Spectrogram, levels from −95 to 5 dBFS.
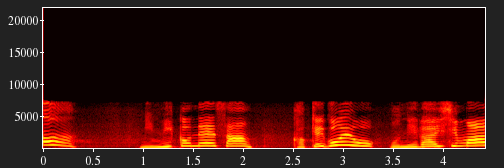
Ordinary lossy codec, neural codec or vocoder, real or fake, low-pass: none; autoencoder, 48 kHz, 32 numbers a frame, DAC-VAE, trained on Japanese speech; fake; 7.2 kHz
